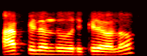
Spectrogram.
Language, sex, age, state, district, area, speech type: Tamil, male, 30-45, Tamil Nadu, Viluppuram, urban, conversation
